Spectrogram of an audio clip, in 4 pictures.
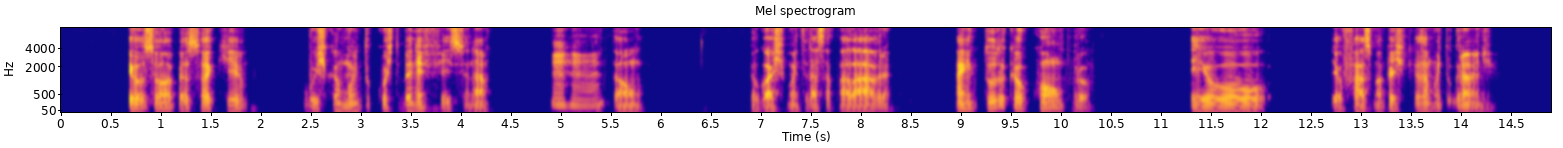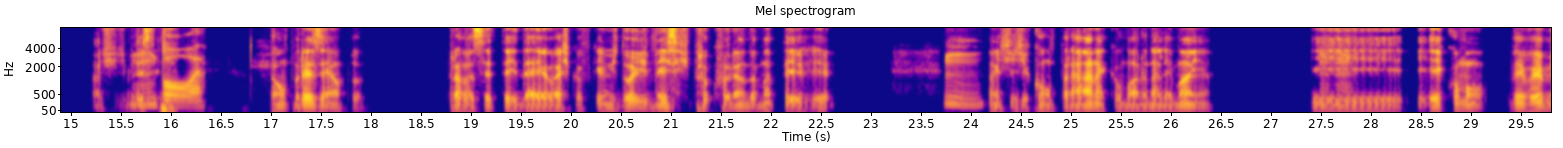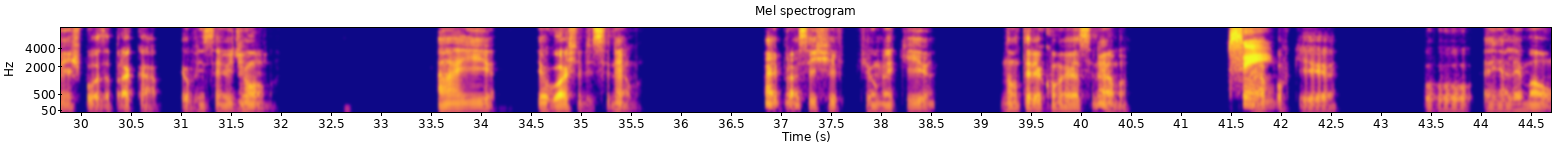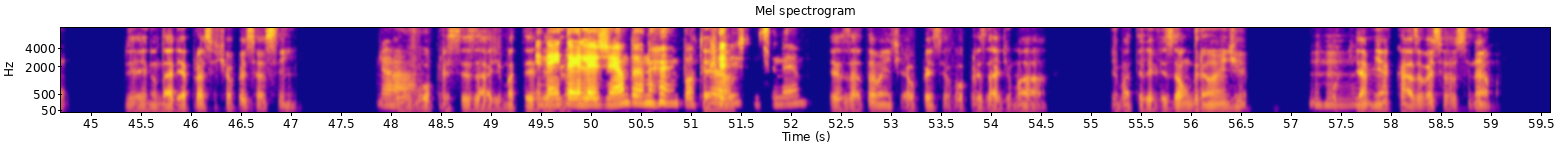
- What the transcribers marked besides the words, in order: tapping; laughing while speaking: "meses procurando uma TV"; other background noise; laughing while speaking: "legenda, né, em português"
- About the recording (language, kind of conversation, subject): Portuguese, advice, Como posso avaliar o valor real de um produto antes de comprá-lo?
